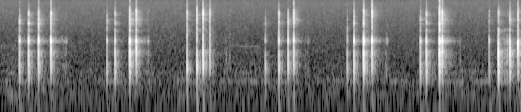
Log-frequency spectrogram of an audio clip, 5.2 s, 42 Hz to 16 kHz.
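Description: A flat, light bamboo paddle hairbrush is held upright by its handle while long manicured nails tap and scratch its solid back face. The result is crisp, dry clicks centered around 1.7 kHz with bright edges, arriving in quick clusters of three or four taps. Each tap dies away almost instantly, leaving a quiet gap before the next cluster.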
